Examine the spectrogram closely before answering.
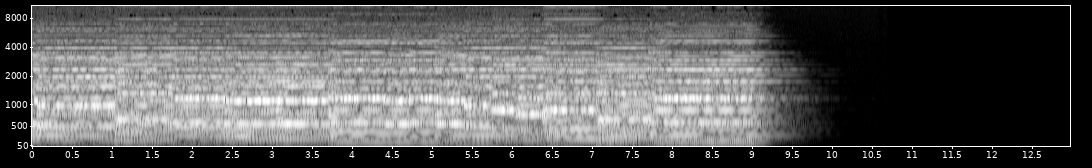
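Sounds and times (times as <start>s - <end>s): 
easy piano piece: 0.0s - 9.4s.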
